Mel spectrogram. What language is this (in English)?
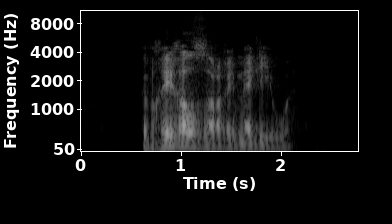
Kabyle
